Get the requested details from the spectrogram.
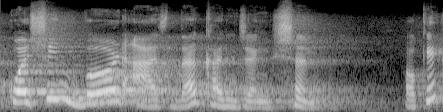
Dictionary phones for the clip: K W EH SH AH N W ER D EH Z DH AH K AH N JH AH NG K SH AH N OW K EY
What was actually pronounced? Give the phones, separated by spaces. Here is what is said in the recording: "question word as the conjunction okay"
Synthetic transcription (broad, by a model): K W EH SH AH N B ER D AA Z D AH K AH N JH AH NG K SH AH N OW K EY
